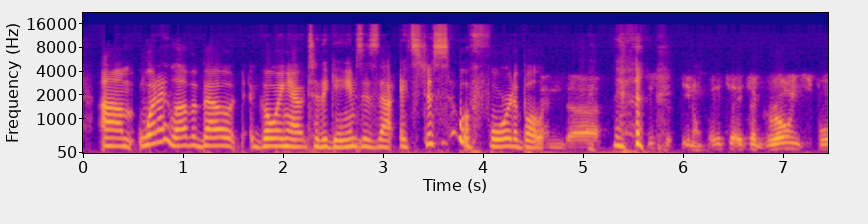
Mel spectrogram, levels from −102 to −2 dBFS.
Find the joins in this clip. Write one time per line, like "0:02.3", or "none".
0:04.6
